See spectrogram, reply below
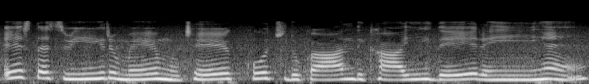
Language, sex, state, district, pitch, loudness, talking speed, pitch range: Hindi, female, Madhya Pradesh, Katni, 240 Hz, -10 LUFS, 100 wpm, 220-260 Hz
